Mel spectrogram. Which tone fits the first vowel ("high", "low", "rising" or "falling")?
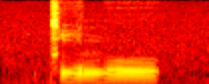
low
